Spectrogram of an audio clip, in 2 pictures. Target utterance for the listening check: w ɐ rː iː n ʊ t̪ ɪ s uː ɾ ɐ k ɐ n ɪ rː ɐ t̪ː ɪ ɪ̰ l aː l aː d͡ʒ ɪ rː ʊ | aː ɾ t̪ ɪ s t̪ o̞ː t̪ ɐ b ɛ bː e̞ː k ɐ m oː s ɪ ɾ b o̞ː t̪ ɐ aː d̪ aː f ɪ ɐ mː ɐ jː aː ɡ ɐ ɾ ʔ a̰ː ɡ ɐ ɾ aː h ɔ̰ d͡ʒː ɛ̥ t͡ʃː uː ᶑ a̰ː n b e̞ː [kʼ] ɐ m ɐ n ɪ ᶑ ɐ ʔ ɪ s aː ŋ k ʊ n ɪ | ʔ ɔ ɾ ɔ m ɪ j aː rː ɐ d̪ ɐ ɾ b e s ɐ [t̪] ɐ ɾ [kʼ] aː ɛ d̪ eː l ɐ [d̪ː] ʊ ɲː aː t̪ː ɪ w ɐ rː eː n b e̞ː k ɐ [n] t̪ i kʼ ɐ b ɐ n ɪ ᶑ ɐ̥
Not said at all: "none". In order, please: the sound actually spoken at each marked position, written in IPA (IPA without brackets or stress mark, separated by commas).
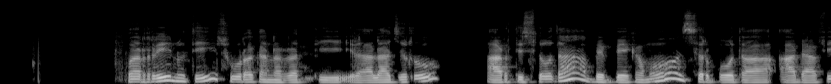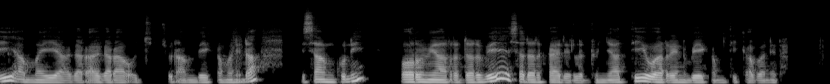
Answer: k, d̪, k, d̪ː, m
